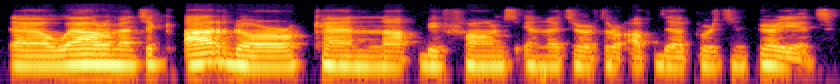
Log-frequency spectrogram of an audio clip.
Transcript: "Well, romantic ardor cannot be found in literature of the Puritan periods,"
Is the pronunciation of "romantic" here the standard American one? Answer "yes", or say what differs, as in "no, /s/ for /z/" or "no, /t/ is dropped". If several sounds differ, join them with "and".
no, /n/ is dropped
